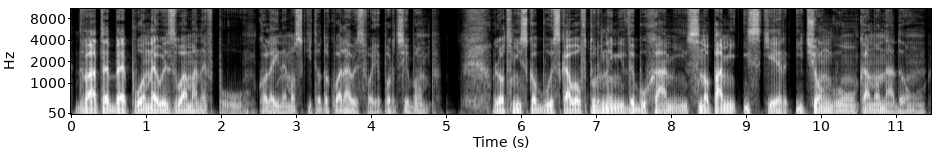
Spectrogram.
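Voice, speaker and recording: Very deep, gravelly male narrator. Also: no echo, clean studio sound. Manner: steady, measured reading. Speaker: audiobook narrator. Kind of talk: scripted narration.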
